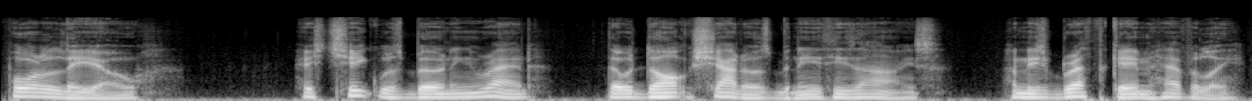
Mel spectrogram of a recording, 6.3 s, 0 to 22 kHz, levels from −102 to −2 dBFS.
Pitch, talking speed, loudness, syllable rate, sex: 105 Hz, 180 wpm, -19 LUFS, 5.3 syllables/s, male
